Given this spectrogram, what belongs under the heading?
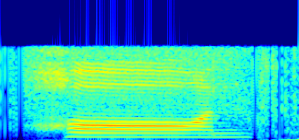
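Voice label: "hon6", Cantonese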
